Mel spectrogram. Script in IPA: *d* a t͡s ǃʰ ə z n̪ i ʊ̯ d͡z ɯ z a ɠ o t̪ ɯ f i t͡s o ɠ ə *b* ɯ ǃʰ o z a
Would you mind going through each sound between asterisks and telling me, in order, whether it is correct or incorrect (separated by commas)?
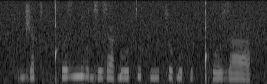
incorrect, incorrect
